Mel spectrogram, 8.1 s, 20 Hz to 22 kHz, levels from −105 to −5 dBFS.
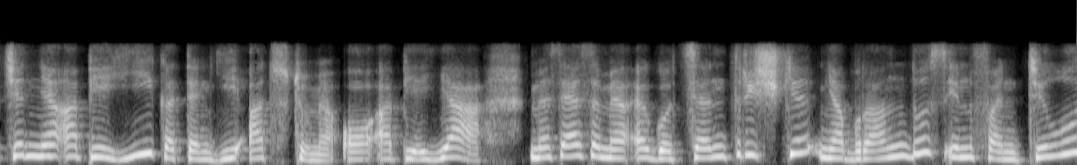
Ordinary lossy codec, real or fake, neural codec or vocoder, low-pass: AAC, 48 kbps; fake; codec, 16 kHz in and 24 kHz out, 1 kbps, XY-Tokenizer; 7.2 kHz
